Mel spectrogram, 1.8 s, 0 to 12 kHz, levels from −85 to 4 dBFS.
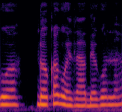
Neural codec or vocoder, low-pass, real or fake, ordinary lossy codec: codec, 24 kHz, 6 kbps, HILCodec; none; fake; none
